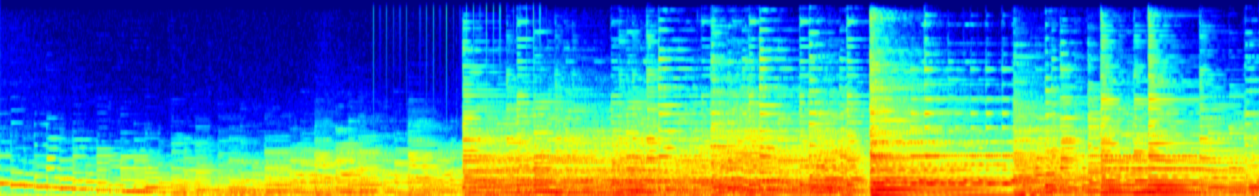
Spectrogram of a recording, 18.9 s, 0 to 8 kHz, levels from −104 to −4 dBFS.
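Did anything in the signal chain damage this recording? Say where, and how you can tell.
Yes. From 5.6 to 8.2 s the music carries a steady ticking at 10 Hz, heard only under the signal. This points to a resampler restarted on every block at sample-rate conversion, which fits a 24 kHz to 16 kHz step. Each 100 ms block lacked its neighbours' samples, leaving an edge error.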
